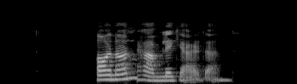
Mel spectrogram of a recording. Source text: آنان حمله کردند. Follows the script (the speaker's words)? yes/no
yes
